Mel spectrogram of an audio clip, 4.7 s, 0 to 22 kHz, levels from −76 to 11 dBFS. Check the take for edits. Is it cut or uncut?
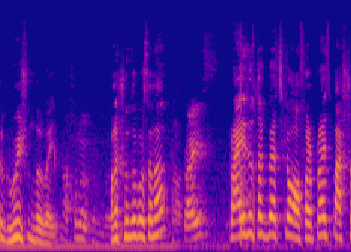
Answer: cut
